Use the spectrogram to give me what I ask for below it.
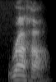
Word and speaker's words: Rahab: Greek script of the name and it is pronounced this way Strong's G 4460 rabab Rahab and it is a proper feminine noun so it's the name of a female and it is of Hebrew origin Rahab two times which are the two New Testament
